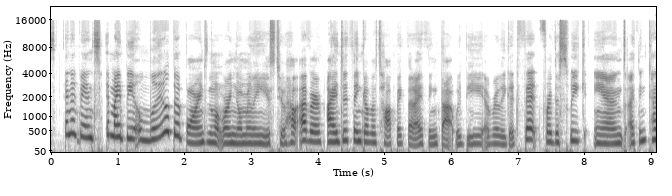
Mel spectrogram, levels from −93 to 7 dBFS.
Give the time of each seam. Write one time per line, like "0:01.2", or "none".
none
